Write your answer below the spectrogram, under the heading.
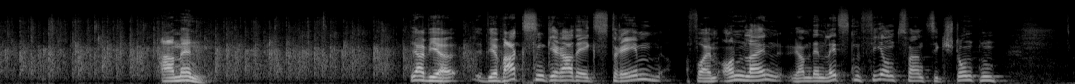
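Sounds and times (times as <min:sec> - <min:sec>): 
audience applause: 0:00.0 - 0:05.6
speech: 0:01.6 - 0:02.2, 0:04.1 - 0:10.4.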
